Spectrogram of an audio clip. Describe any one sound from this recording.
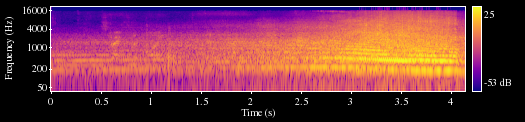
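A second racing car engine approaches from a distance and roars past.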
